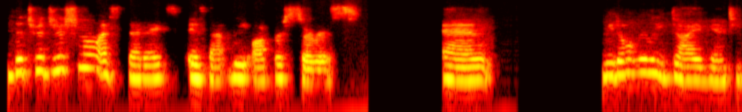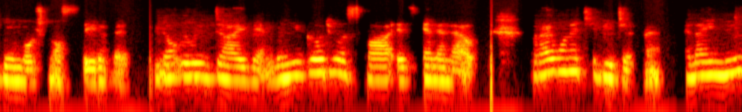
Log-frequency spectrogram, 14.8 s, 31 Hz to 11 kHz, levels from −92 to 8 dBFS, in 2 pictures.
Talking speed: 180 wpm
